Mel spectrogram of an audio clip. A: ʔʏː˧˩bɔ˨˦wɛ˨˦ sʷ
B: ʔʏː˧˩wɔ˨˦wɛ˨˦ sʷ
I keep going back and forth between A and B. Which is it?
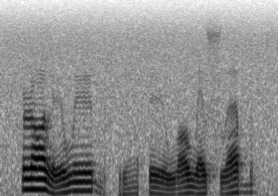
B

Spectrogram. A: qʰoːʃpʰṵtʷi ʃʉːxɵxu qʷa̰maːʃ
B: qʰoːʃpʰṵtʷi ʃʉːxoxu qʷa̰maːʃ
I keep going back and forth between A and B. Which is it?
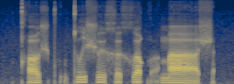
A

